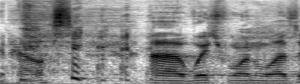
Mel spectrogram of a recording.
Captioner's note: laughing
